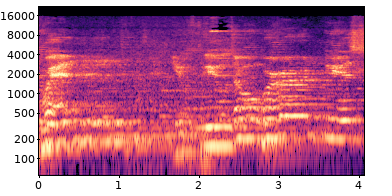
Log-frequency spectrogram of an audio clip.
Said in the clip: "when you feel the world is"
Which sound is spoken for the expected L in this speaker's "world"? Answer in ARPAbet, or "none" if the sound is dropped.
none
